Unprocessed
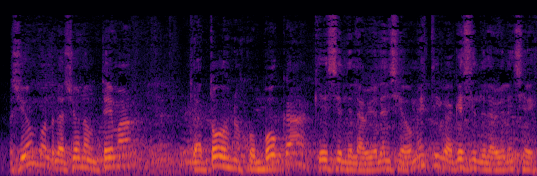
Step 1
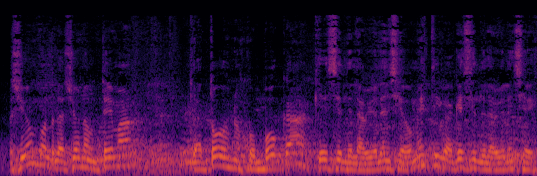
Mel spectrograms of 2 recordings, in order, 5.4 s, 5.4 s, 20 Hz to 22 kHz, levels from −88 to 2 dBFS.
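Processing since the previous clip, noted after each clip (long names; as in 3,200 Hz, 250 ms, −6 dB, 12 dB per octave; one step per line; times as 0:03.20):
downward compressor, threshold −30 dBFS, peak gain reduction 7.5 dB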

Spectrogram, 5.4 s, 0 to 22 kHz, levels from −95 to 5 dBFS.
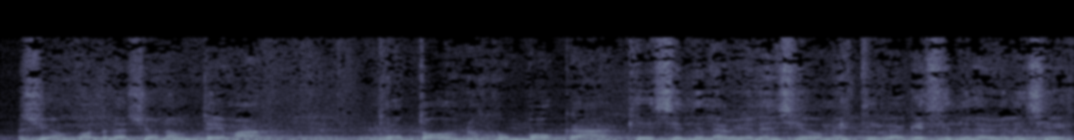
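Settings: high-shelf EQ 4,200 Hz +8.5 dB
level −4.5 dB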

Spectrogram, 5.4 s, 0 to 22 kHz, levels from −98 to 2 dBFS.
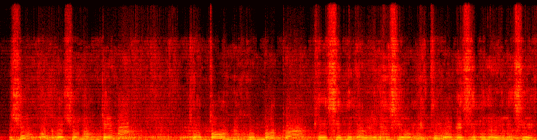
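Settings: lower of the sound and its delayed copy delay 2 ms
level +1.5 dB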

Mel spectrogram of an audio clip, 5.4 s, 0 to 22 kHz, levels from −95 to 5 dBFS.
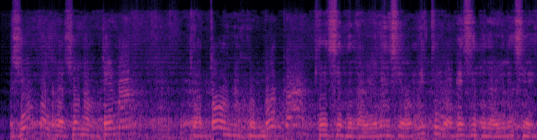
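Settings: high-shelf EQ 5,200 Hz +7.5 dB
level −1.5 dB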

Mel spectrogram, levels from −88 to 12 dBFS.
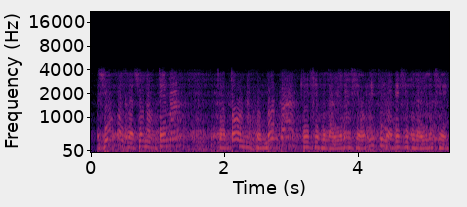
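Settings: downsampling to 8,000 Hz
level +2 dB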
